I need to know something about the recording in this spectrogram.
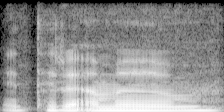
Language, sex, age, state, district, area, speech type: Odia, male, 30-45, Odisha, Mayurbhanj, rural, spontaneous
